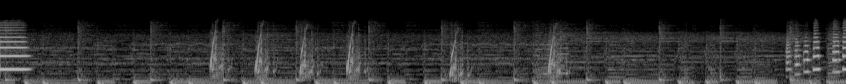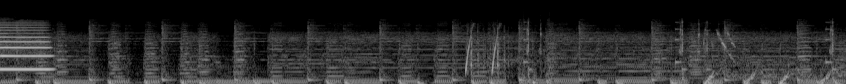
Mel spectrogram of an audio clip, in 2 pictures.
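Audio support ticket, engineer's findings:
Processor overload crackle, 6.84–7.25 s. CPU missing audio-buffer deadlines again and again, short buffers of around 5 ms, a few dozen skipped. Each miss drops a hard-edged gap; the run sounds like gritty tearing over the audio.

Processor overload crackle again, 13.51–13.99 s. Same mechanism, slightly longer: several dozen 5 ms buffers skipped over the stretch. Dense crackle burst, stops cleanly when load drops.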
